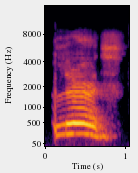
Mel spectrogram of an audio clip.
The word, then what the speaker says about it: Lourdes: so much I I'm gonna try to pronounce the name the way you say it Lords that's right I say Lord L is your Nick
